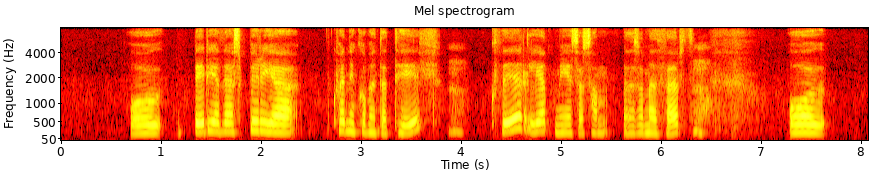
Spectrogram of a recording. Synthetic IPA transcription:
ɔɣpɪɾjaðɪaspʏɾja | kʰvɛt̪nɪkʰɔmðθɛt̪ːat̪ʰɪl̥ | kʰvɛːɾljɛt̪mɪjɛsasamθɛs̬ːamɛðfɛɾð | ɔɣ

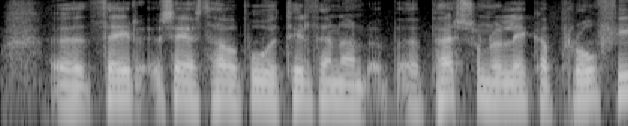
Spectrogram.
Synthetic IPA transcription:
θejɾ̥seːjast̪havapuːðʏt̪ʰɪlθɛnːanpʰɛr̥sunalejkapʰɾowfi

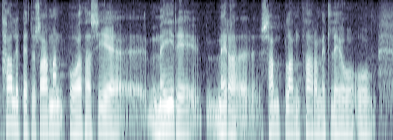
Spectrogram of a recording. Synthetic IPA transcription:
t̪ʰaːlɪpɛːt̪ʏ̥saːmanɔɣaðθaðsjɛ | meːjɾɪmeːjɾa̰samplant̪θaɾawmɪt̪lɪɔɔɣ

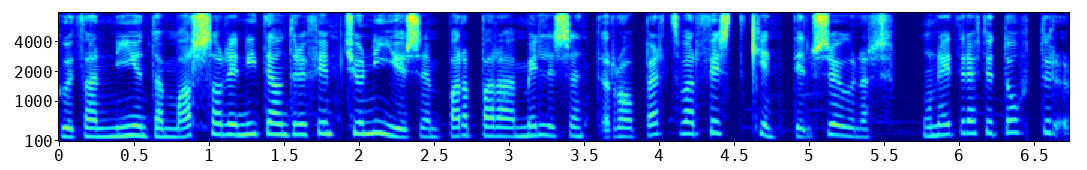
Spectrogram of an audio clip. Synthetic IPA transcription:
ʏθanːiːjʏnt̪amar̥sawɾɪniːt̪jahʏnt̪ɾʏfɪm̥t̪ʰjɔniːjʏsɛmpaɾpaɾamɪlːɪsɛn̥t̪rɔːpɛr̥t̪svaɾ̥fɪr̥st̪cʰɪn̥t̪ːɪlsœːɣʏnaɾ̥hunhejt̪ɪɾɛft̪ɪɾt̪owht̪ʏɾ

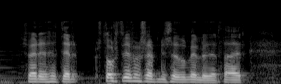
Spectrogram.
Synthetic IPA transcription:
svɛɾɪɾ̥θɛht̪ːɛɾ̥st̪owr̥t̪vɪfansɛpnɪsɛθuvɛːlʏðɪɾ̥θaðɛɾ̥

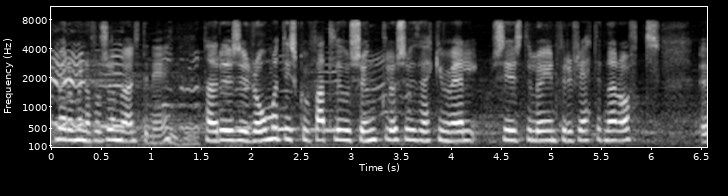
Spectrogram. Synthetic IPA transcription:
mɛɾamɪnːafas̬œːmœlt̪ɪnːɪθaðɾʏːðʏsɛroːwmat̪iskʏfat̪lɛɣʏsœɥŋklœwsʏθɛhcɪmvɛlsɪːðɪst̪ʏlœːɥjʏnfɪɾɪɾ̥frjɛht̪ɪt̪naɾɔft̪

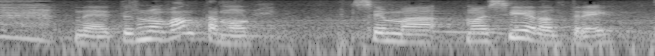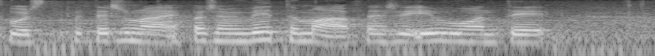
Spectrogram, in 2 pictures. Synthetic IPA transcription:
neːjhθɛt̪ɛɾsuːnavant̪amaːwl | sɛmamaðsjɛɾalt̪ɾejt̪ʰuɛst̪θɛt̪ːɛɾ̥s̬uːnaehŋkvasɛmvɪvɪːt̪ʏmavθɛsːɪɪːvvɔant̪ɪ

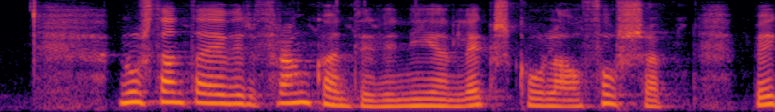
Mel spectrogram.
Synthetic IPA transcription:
nust̪ant̪aɛvɪɾ̥fɾawmkʰvant̪ɪɾvɪðniːjanlejkskowlaːwθowr̥sœp̚npe

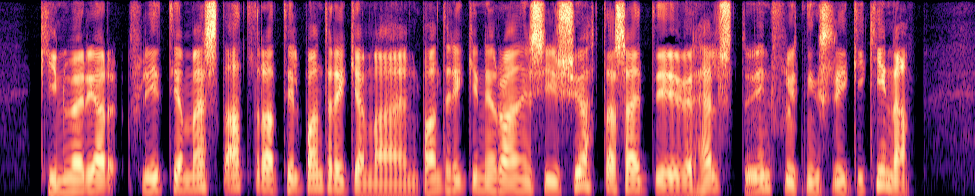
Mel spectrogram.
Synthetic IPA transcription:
cʰiːnvɛɾjaɾ̥flɪːt̪jamɛst̪at̪lɾat̪ʰɪlpant̪ɾeːjcanːaɛnpant̪ɾiːcɪnɛɾʏaːðɪnsisjœht̪asaːjt̪ɪʏvɪɾ̥ɦɛlst̪ʏɪjnflʏht̪niŋsriːcɪcʰiːna

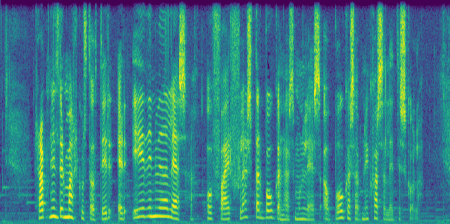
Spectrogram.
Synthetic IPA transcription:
r̥apn̥hɪlt̪ʏɾmar̥kʏst̪owht̪ɪɾɛɾɪːðɪnvɪðalɛːsa | ɔɣfaːjɾ̥flɛst̪aɾp̬oːwkana̰̥sɛmhunlɛ̰ːsa̰wpoːwkasapnɪkʰvarsalḛjt̪ɪsko̰ːwlʔa̰

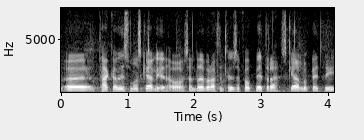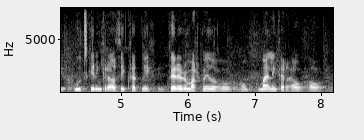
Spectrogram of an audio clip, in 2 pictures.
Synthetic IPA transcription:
t̪ʰaːkavɪðsvɔːnascaːlɪ̰θa̰wsɛnt̪aðɪpaɾaaft̪ʏɾ̥t̪ɪθɛsafaːwpɛːt̪ɾascaːlɔpɛːt̪ɾɪuːt̪skcɪːɾiŋkɾawθikʰv̥ɛt̪nɪɣkʰv̥ɛːɾɛɾʏmar̥kmɪðɔɔɣɔmaːjliŋkaɾawaw

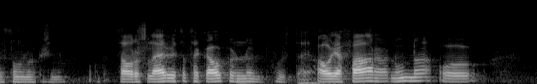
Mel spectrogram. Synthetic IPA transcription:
ɪsθonmɔhksiːna | ɔθavaɾɔslajɾvɪht̪at̪ʰaːkaaːwkʰœɾnʏmθust̪awjɛafaːɾanuːnaɔɣ

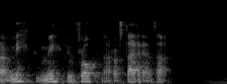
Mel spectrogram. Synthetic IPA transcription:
amɪhklʏmɪhklʏflowhkna̰ɾʔɔɣst̪arːɛnθa̰θ

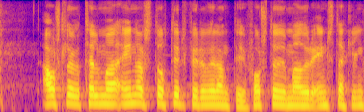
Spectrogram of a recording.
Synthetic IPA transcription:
aːwst̪lœɣt̪ʰɛlmaðeːjnaɾ̥st̪owht̪ɪɾ̥fɪɾɪɾvɛːɾant̪ɪfɔr̥t̪œðʏmaːðʏɾejnst̪ajhkliŋ

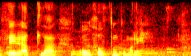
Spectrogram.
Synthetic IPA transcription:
fɪɾɪɾa̰t̪la | oːwhawðt̪ʰuŋkʏma̰ːwlɪ

